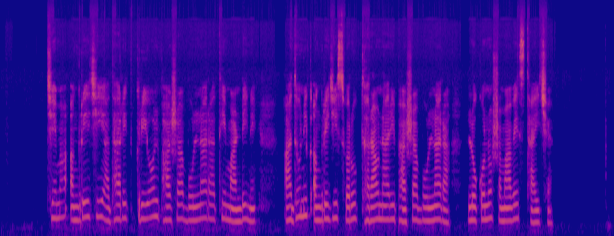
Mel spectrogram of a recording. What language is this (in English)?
Gujarati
